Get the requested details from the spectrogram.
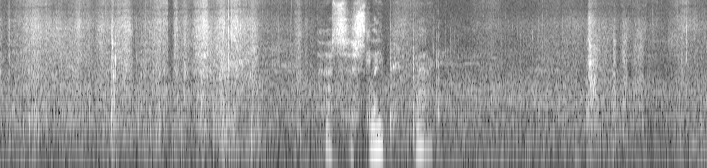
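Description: A fabric stuff sack rustles as it is handled.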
